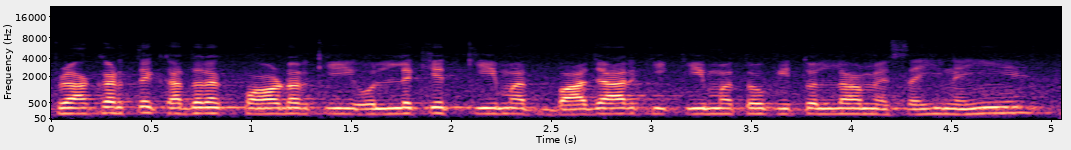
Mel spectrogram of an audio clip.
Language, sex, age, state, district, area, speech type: Hindi, male, 30-45, Madhya Pradesh, Hoshangabad, rural, read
